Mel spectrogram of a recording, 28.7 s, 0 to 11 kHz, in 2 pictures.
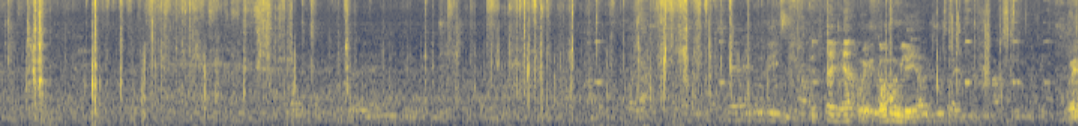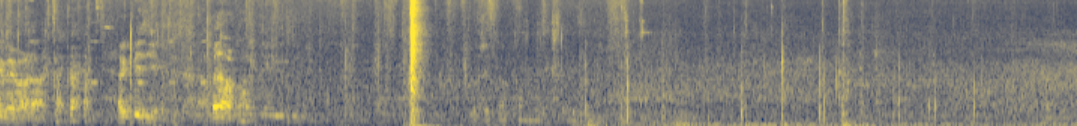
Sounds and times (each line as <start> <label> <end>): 0.4 bank extracts 15.0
